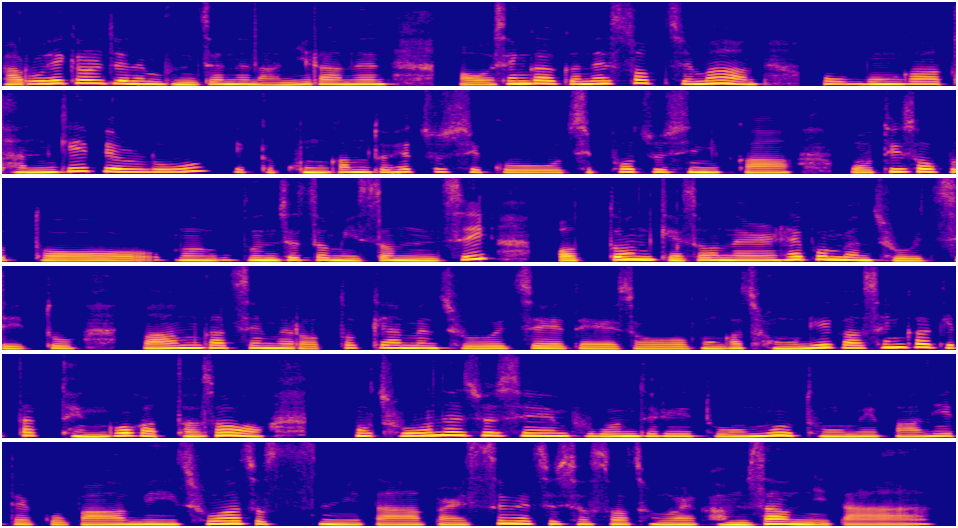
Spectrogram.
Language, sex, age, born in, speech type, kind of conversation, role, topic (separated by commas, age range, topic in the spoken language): Korean, female, 25-29, South Korea, conversation, advice, user, 칭찬을 받았을 때 자연스럽게 받아들이려면 어떻게 해야 하나요?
